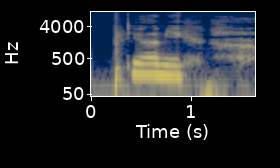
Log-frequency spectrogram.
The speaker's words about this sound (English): yawning.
